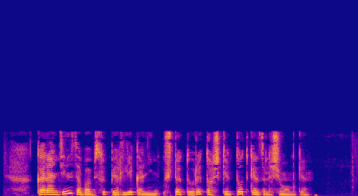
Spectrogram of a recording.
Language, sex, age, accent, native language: Uzbek, female, 19-29, Toshkent viloyati, Uzbek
